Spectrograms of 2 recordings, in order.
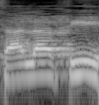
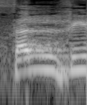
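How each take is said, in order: First: A short vowel is said between l and f. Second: No vowel is said between l and f. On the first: The speaker calls it right. "लाम के ऊपर भी ज़बर है" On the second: The speaker calls it wrong. "सल्फी नहीं है। लाम पर ज़बर है, सुकून नहीं है"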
